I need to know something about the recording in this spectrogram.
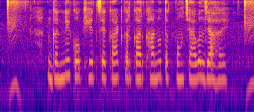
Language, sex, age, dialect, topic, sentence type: Magahi, female, 18-24, Central/Standard, agriculture, statement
